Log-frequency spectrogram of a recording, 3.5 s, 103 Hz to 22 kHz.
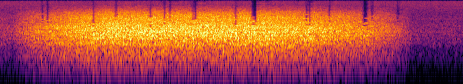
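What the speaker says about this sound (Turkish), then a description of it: "Yaklaşık 20 metre yükseklikten akan şelalenin buzla kaplı görüntüsü farklı bir güzellik sunarken" A waterfall about 20 metres high, partly ice-covered and thawing, roars as a steady, loud broadband rush of falling water that swells in, holds, then drops away abruptly near the end.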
